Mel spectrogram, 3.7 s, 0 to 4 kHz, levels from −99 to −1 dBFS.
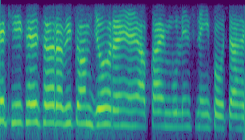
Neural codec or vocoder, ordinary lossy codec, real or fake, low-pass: none; AAC, 32 kbps; real; 3.6 kHz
